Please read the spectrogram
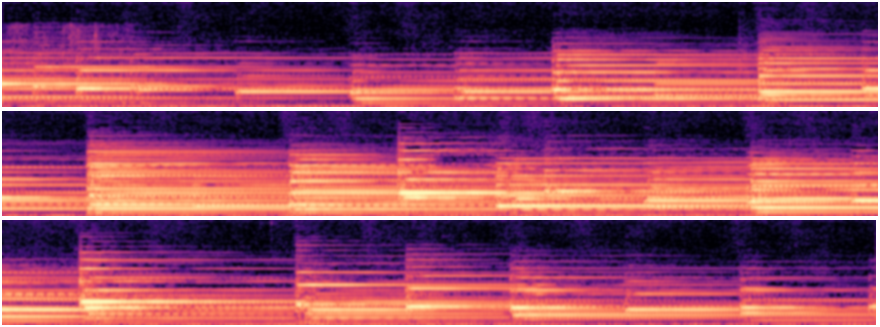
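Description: Piano music: notes and chords struck about once or twice a second, each fading away after it is played.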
